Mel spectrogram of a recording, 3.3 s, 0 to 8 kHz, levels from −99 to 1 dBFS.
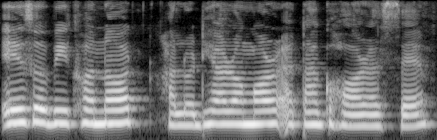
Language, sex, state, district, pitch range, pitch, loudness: Assamese, female, Assam, Kamrup Metropolitan, 215-250 Hz, 240 Hz, -14 LUFS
